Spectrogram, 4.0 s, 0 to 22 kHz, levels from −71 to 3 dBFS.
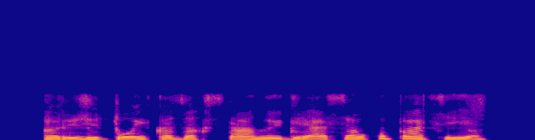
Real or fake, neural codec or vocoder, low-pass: fake; codec, 16 kHz, 4 kbps, FreqCodec, smaller model; 7.2 kHz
